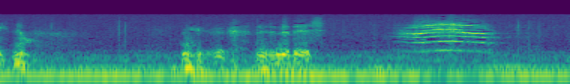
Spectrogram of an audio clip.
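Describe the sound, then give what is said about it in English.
A cat meows once in a room, a clear arched cry after a few seconds of talk. Male voices speak first over a steady low hum. “Oh, see, Cisco, Pancho hear that cat now.”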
